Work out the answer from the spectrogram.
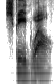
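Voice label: "speedwell", American English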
